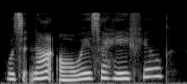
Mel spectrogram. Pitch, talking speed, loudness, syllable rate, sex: 275 Hz, 225 wpm, -18 LUFS, 4.7 syllables/s, female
